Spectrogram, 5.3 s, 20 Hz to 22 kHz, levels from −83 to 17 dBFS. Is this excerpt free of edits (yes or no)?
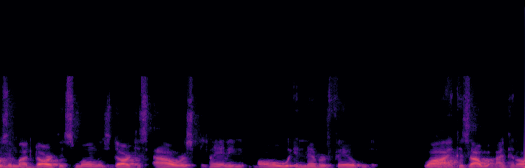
yes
